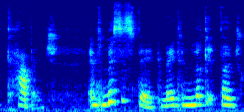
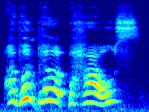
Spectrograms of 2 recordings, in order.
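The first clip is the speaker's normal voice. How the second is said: protesting; 8 semitones higher, 8 dB louder than usual. Acted. Boy protests the accusation.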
